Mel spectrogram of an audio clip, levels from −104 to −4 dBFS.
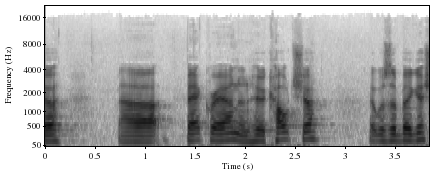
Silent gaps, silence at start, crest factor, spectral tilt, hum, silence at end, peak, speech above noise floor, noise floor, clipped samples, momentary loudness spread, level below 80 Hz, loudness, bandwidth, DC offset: none; 0 s; 18 dB; -5.5 dB/octave; none; 0 s; -2 dBFS; 32 dB; -50 dBFS; under 0.1%; 11 LU; -52 dBFS; -20 LUFS; 14.5 kHz; under 0.1%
